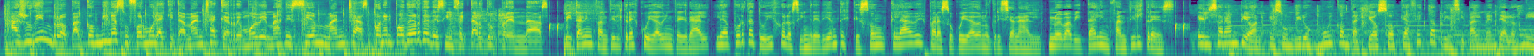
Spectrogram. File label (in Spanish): rioplatense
